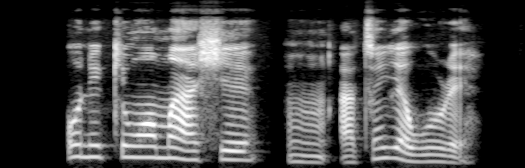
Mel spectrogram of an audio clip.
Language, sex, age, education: Yoruba, female, 46-60, tertiary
